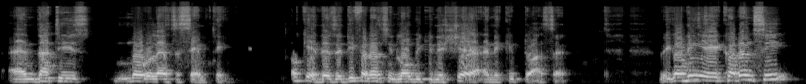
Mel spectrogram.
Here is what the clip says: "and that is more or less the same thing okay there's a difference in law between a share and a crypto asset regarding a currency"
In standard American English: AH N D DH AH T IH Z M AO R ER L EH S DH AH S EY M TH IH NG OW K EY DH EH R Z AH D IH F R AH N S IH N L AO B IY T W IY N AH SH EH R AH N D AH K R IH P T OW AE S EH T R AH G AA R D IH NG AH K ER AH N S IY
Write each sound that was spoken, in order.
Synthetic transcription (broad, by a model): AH N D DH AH T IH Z M AO R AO L EH S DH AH S EY M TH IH NG OW K EY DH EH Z AH D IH F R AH N S IH N L AO B IY T W IY N AH SH EH R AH N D AH K IY P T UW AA S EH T R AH G AA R D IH NG AH K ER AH N S IY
